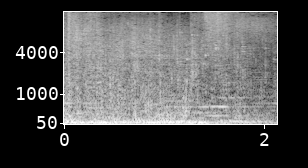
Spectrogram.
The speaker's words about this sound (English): Request dynamic precision strike at our mark. You did not just call it an airstrike. Oh, yes, I did.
